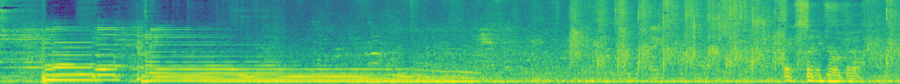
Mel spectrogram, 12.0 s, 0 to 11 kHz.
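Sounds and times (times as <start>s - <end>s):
live rock song: 0.0s - 6.4s
audience clapping: 7.5s - 12.0s.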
